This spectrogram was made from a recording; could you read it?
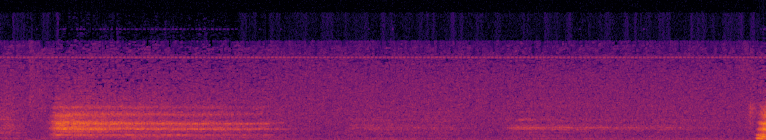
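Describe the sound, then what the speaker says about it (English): Slow, deep breaths during a stretch in a pre- and postnatal workout, a long airy inhale followed by softer, breathy exhales, close and quiet with no talking. "Just take a few nice deep breaths."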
